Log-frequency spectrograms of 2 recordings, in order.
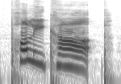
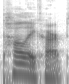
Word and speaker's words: Polycarp: Polycarp though. Okay. So, is it spelled like it's spelled? Yeah, it's spelled like it sounds like poly as in polyamorous carp as in the fish.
